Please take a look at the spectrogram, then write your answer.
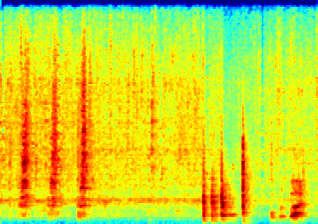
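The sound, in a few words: frying mushrooms, tomato and eggs in a pan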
